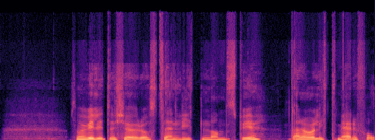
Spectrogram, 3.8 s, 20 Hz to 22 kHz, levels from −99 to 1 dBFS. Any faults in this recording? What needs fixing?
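Lost packets rebuilt from error correction, 1.69 to 1.87 s: the speech carries on without a gap, but that stretch turns rougher and noisier. Each missing packet was replaced by the low-bitrate copy that Opus in-band forward error correction tucks into the following packet, and the decoder played those coarser copies instead. Roughly 100 ms sounds rebuilt, which fits about five separate losses. Reducing network packet loss, for instance with a steadier connection or a larger jitter buffer, would prevent it.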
